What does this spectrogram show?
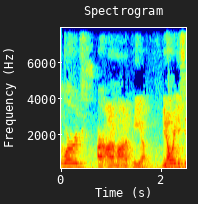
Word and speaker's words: onomatopoeia: notes uh go ahead dane you got it onomatopoeia spelled like this o n o m a t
